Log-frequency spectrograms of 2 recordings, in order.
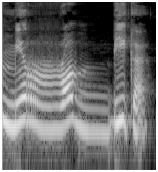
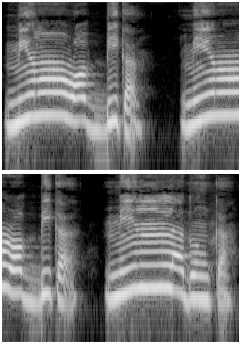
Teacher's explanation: لیکن یہاں پر بھی ادغام ایسا ہوتا ہے کہ نون کی آواز بالکل حذف ہو جاتی ہے، اس میں مکمل طور پہ مرج ہو جاتی ہے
